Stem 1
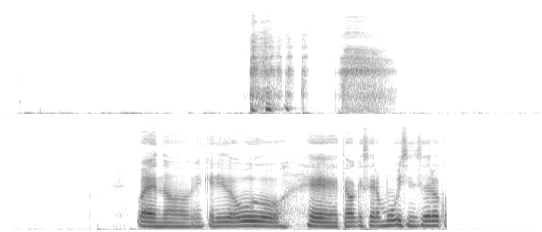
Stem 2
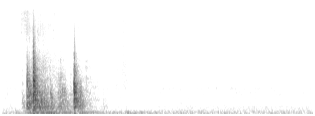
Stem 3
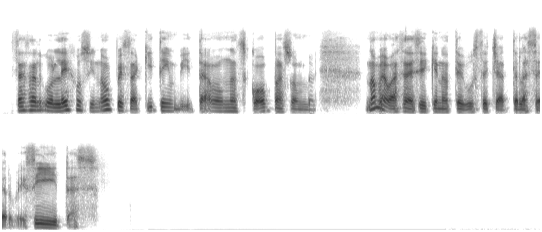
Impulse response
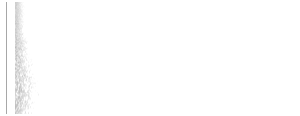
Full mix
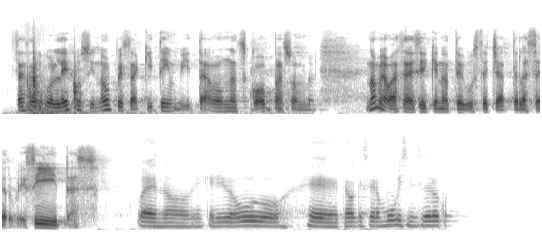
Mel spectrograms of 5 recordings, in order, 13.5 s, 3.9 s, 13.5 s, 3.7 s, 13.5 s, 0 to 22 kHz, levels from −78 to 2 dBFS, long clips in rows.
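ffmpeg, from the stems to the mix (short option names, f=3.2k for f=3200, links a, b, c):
-filter_complex "[0:a]equalizer=f=580:w=0.89:g=13,volume=-12.5dB,asplit=2[a][b];[b]volume=-20.5dB[c];[1:a]lowpass=f=10k:w=0.5412,lowpass=f=10k:w=1.3066,volume=2.5dB[d];[2:a]highpass=150,equalizer=f=210:t=o:w=1.5:g=-3,volume=-1.5dB,asplit=2[e][f];[f]volume=-14.5dB[g];[3:a]atrim=start_sample=2205[h];[c][g]amix=inputs=2:normalize=0[i];[i][h]afir=irnorm=-1:irlink=0[j];[a][d][e][j]amix=inputs=4:normalize=0,lowshelf=f=92:g=7"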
